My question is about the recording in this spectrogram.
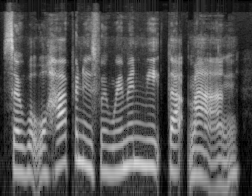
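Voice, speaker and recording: A woman's voice: fairly high pitch, lively intonation, a little fast, no echo, clean studio sound. A woman relationship coach from Dubai, giving assertive explanations in a podcast interview and repeating her key words for emphasis.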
